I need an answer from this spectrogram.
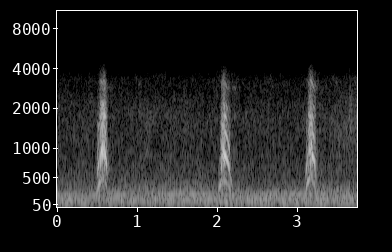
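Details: Pug on the beach, giving three short sharp barks spaced about a second or more apart, over a steady low rumble of background noise.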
